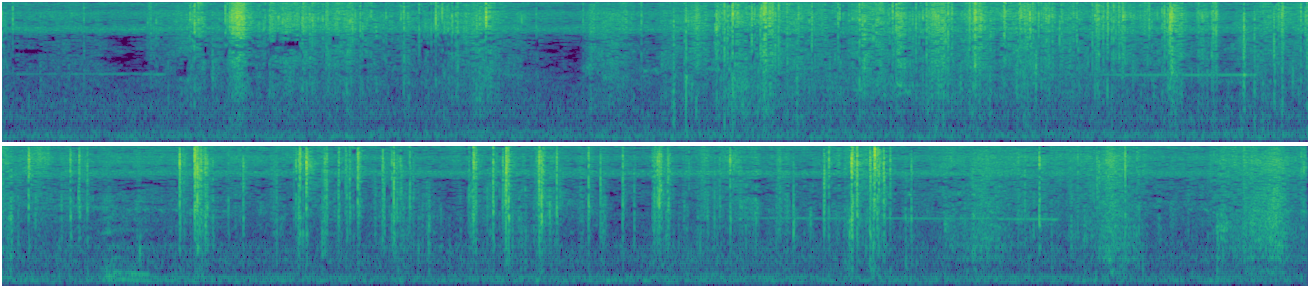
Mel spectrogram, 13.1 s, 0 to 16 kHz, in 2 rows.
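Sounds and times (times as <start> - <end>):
plastic bag crinkling: 0.8 - 13.0.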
